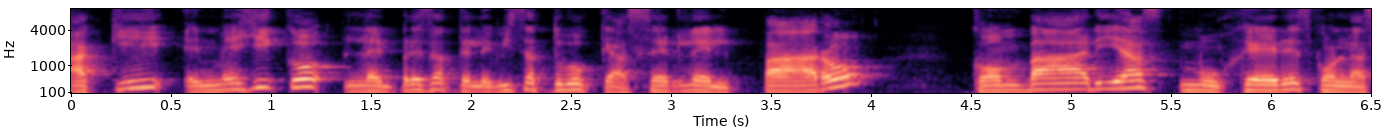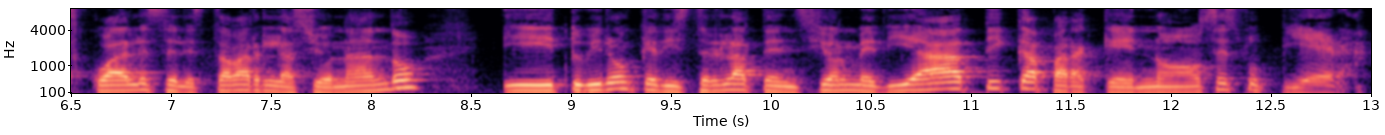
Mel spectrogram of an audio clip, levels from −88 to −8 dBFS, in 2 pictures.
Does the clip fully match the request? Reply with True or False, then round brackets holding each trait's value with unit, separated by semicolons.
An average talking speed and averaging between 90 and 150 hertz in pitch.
True (150 wpm; 140 Hz)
